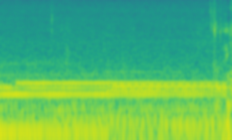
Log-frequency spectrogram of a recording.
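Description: Soft background music of sustained keyboard chords, several notes held steadily, with a low bass note dropping out about halfway through.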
